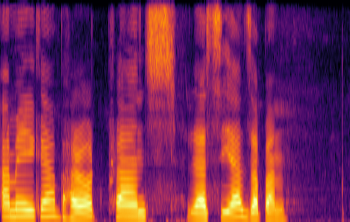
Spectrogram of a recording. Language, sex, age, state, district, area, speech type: Assamese, female, 30-45, Assam, Dhemaji, urban, spontaneous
